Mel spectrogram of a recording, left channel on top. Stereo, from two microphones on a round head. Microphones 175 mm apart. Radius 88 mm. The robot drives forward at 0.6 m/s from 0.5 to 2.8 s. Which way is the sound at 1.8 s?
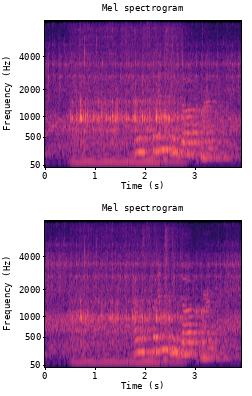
60° right (ahead or behind).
